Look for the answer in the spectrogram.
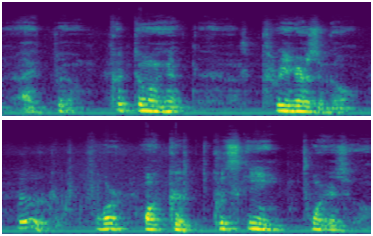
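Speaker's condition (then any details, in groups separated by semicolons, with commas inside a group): Parkinson's disease, mild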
